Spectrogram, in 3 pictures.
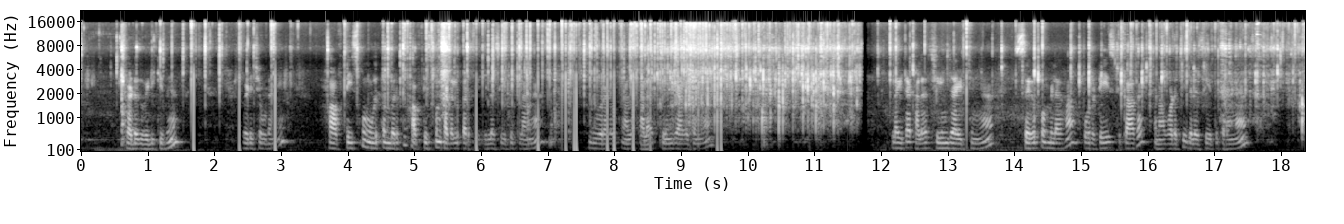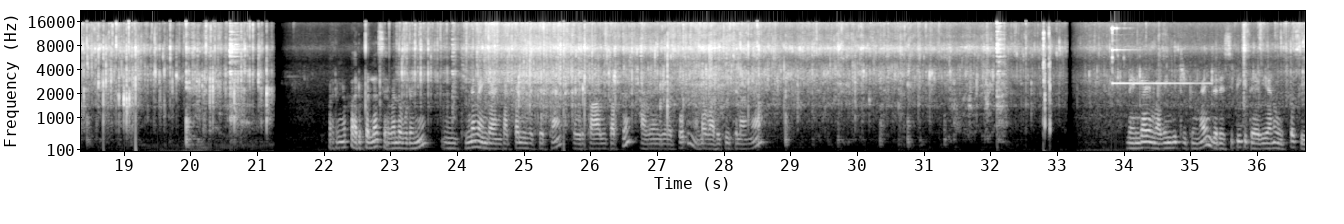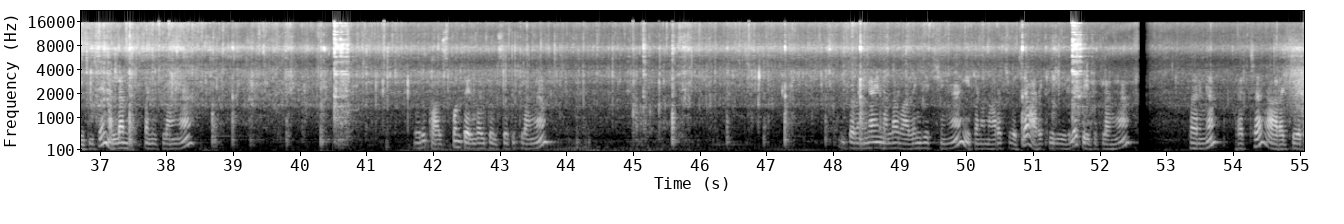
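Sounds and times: oil sizzling in a pot: 0:00.0 - 0:21.9, 0:22.5 - 0:55.0
ladle stirring in pan: 0:27.8 - 0:32.4, 0:38.5 - 0:41.4, 0:44.9 - 0:48.7.

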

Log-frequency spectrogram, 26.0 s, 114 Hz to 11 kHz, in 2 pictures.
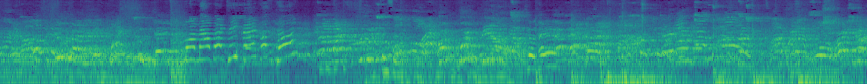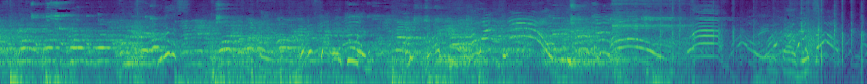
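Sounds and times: echoing voices and chatter: 0:00.0 - 0:26.0.

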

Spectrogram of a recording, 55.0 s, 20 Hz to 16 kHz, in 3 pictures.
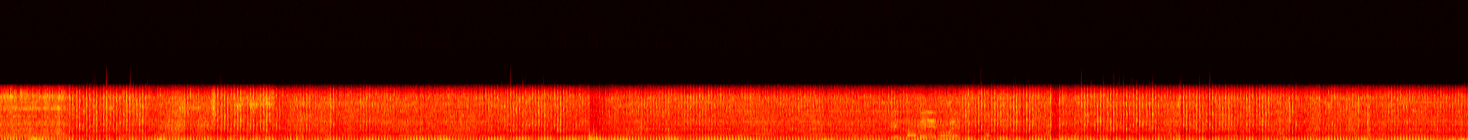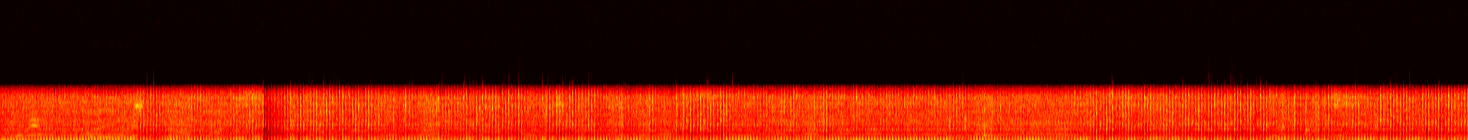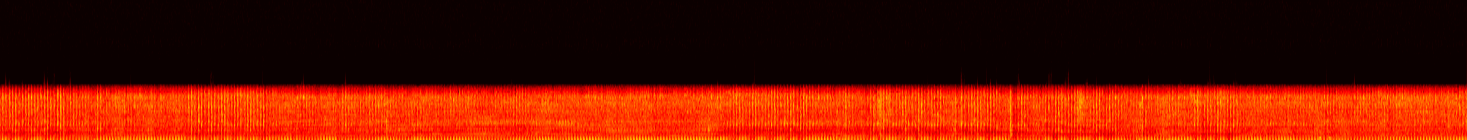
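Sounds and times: mini excavator engine running: 0:00.0 - 0:55.0.

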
